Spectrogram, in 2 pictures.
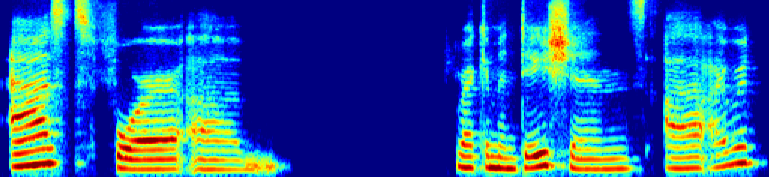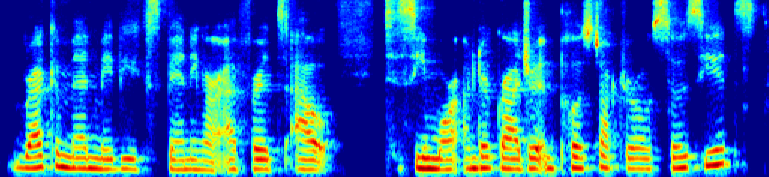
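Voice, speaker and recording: A young woman presents her project findings over a video call. Her voice sits a little low and sounds mellow and warm. She pauses, says "um" often and corrects herself. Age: young adult. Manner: hesitant, with fillers and self-corrections. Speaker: student presenter. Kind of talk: online capstone presentation.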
